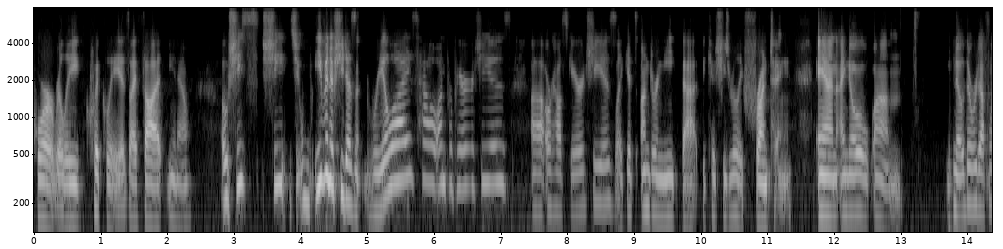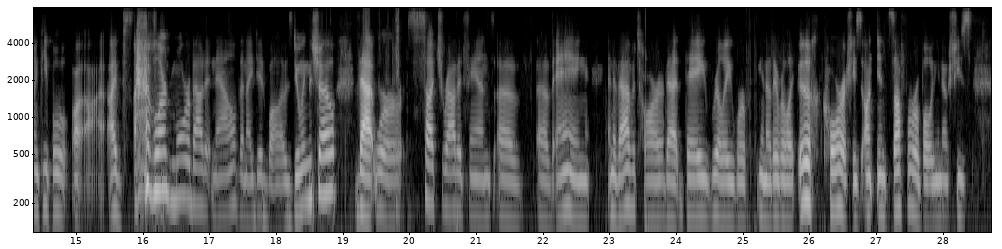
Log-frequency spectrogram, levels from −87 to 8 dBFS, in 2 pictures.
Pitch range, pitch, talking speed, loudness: 160-255 Hz, 175 Hz, 185 wpm, -27 LUFS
